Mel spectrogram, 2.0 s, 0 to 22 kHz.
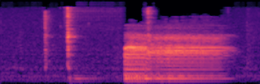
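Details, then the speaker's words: Fender Hot Rod DeVille Mark III 4x10 valve amp with a Hammer ECC81 fitted in V1 instead of the 12AY7, after warm-up; loud steady buzzing tone near 200 Hz, a replacement ECC81 did the same; valve amp oscillation. "i'll give that a minute to warm up and i'm only going to do this for a second because it makes an awful racket"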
